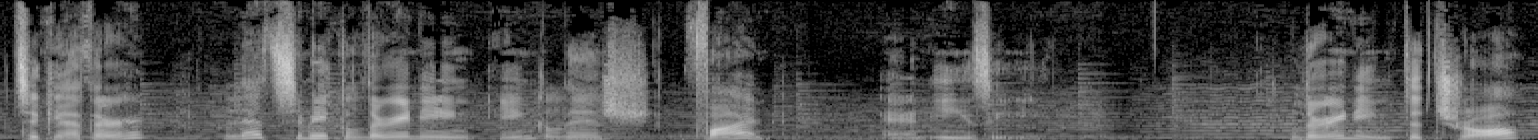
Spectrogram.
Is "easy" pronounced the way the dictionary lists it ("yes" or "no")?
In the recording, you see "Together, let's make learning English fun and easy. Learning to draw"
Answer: yes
